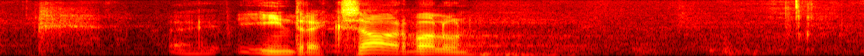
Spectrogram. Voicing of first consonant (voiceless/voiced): voiced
